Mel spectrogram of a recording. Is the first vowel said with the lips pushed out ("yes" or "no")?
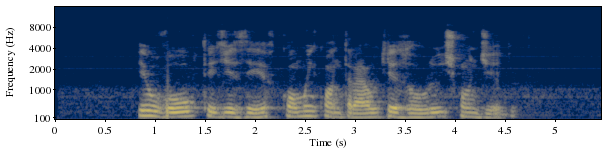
no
